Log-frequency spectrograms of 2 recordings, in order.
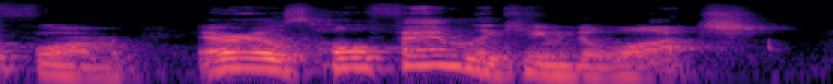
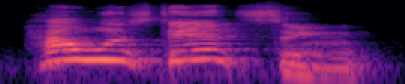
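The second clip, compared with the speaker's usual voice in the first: much higher crab voice; a crab asking eagerly; Sebastian voice. A narrator's reading.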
